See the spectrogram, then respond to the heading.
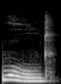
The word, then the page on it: walled: British English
